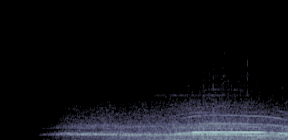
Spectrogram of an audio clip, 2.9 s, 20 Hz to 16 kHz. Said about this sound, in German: Es ist der 12. Juni 2000 in einem Fußballstadion in Eindhoven, Niederlande. Die Menge schreit.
